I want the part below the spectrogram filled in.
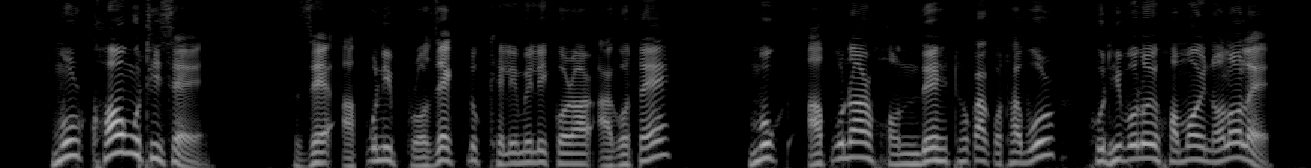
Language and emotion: Assamese, angry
